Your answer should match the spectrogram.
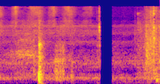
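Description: Quiet room tone with one short sharp click about half a second in, then a brief drop to dead silence where the recording is cut.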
